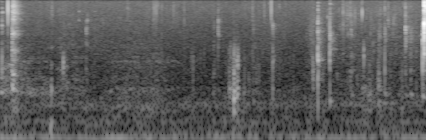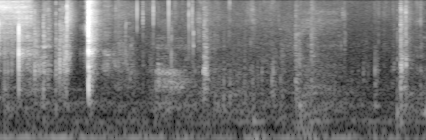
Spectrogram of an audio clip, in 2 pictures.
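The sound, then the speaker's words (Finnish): Someone chewing a dry sandwich, with soft, irregular mouth noises and a few sharper crunchy bites breaking through. There is no talking, only a low steady hum underneath. “Kauhean kuivaa, mä en halua syödä tätä enää.”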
